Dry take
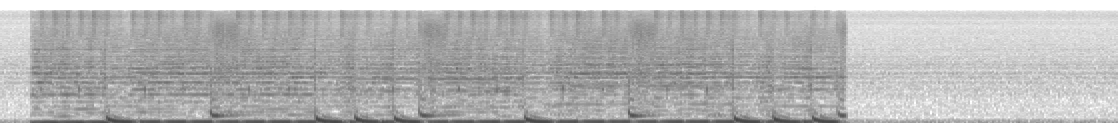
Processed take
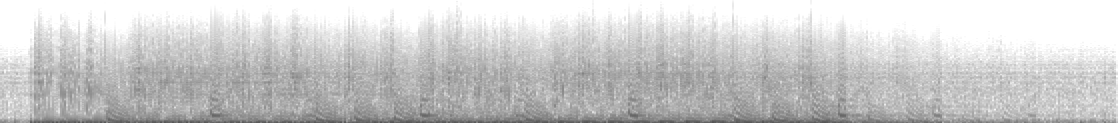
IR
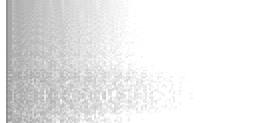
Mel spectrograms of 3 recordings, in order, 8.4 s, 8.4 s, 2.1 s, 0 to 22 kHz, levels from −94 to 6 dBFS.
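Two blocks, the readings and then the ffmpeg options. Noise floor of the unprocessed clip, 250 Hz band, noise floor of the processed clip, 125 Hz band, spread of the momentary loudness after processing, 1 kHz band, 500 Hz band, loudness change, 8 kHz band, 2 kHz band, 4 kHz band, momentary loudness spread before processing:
−54 dBFS, −4.0 dB, −52 dBFS, −8.0 dB, 15 LU, −6.0 dB, 0.0 dB, −9.5 dB, −23.0 dB, −11.0 dB, −15.0 dB, 2 LU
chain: -filter_complex "[0:a]adynamicsmooth=sensitivity=1:basefreq=1200,aeval=exprs='(tanh(200*val(0)+0.75)-tanh(0.75))/200':channel_layout=same,aecho=1:1:711|1422|2133|2844:0.355|0.131|0.0486|0.018,asplit=2[link_01][link_02];[1:a]atrim=start_sample=2205,adelay=68[link_03];[link_02][link_03]afir=irnorm=-1:irlink=0,volume=-11dB[link_04];[link_01][link_04]amix=inputs=2:normalize=0,volume=9.5dB"

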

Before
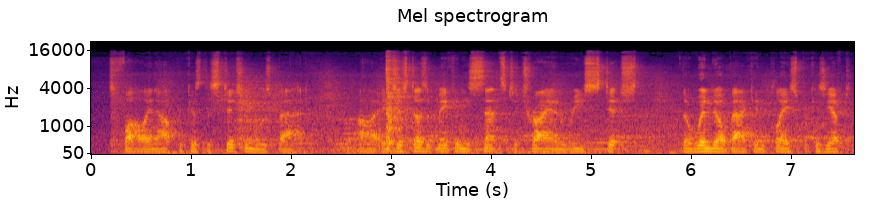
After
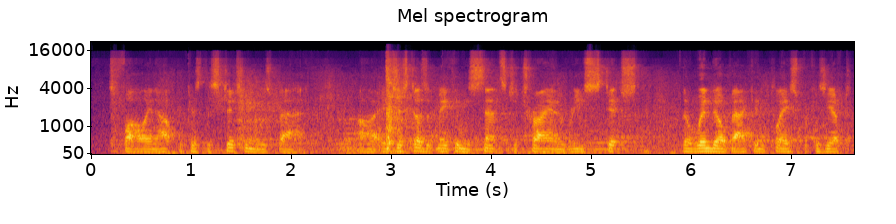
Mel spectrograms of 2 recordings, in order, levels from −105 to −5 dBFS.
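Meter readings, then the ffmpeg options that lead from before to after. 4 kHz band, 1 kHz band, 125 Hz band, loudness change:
+3.0 dB, +4.0 dB, +4.5 dB, +4.0 dB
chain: -af "volume=5dB" -ar 48000 -c:a libopus -b:a 16k

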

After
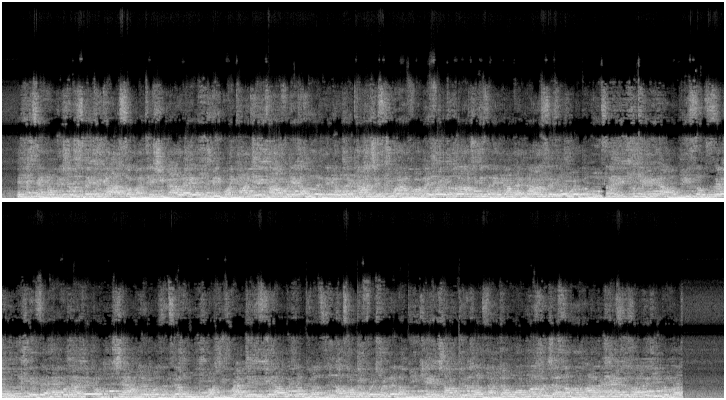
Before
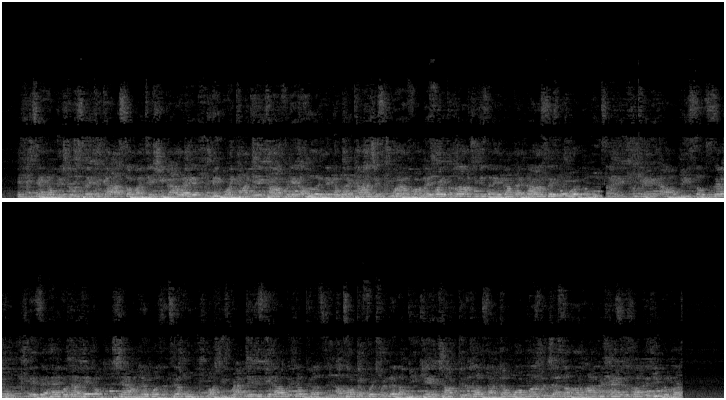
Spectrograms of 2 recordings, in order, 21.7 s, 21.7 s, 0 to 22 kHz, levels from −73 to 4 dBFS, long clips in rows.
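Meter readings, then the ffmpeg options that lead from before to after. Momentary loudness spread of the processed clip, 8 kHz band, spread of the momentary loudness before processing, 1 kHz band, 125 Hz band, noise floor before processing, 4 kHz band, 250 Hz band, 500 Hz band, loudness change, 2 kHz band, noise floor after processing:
1 LU, +24.0 dB, 5 LU, +21.5 dB, +17.0 dB, −34 dBFS, +24.0 dB, +18.5 dB, +19.0 dB, +19.0 dB, +23.5 dB, −8 dBFS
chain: -af "acontrast=50,apsyclip=21.5dB,volume=-1.5dB"

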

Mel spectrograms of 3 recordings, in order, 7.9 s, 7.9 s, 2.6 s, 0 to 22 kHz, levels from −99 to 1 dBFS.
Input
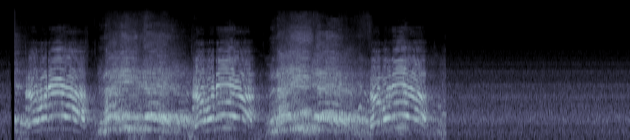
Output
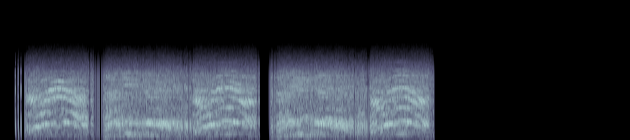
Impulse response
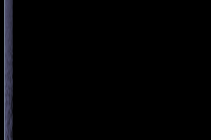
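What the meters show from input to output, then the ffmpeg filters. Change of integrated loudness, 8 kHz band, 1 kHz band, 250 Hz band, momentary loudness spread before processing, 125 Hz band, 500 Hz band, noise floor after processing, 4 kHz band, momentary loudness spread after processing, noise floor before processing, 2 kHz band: +3.0 dB, below −25 dB, +2.0 dB, +6.0 dB, 6 LU, +12.5 dB, +4.5 dB, below −85 dBFS, −6.0 dB, 5 LU, −59 dBFS, +3.0 dB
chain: -af "aecho=1:1:34.99|116.6|265.3:0.891|0.447|0.316,acrusher=bits=4:mix=0:aa=0.000001,highpass=frequency=330:width_type=q:width=0.5412,highpass=frequency=330:width_type=q:width=1.307,lowpass=frequency=2600:width_type=q:width=0.5176,lowpass=frequency=2600:width_type=q:width=0.7071,lowpass=frequency=2600:width_type=q:width=1.932,afreqshift=-170"

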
